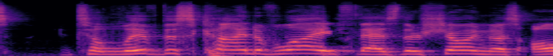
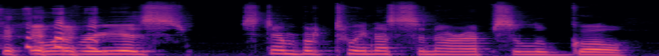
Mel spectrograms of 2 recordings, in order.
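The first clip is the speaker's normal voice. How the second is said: mock understated film-star voice. Reading a line while attempting a Robert De Niro impression. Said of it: "that was good".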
